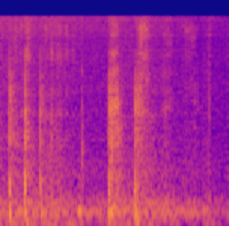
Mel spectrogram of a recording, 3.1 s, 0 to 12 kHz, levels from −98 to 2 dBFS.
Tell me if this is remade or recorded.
remade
